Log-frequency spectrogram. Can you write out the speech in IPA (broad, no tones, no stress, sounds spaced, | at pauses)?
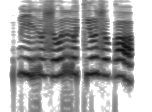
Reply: ɓ ĩ r u z o r o tʲ õ z o ɡ ɒ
